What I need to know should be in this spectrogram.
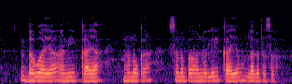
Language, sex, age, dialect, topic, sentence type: Marathi, male, 25-30, Northern Konkan, agriculture, statement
